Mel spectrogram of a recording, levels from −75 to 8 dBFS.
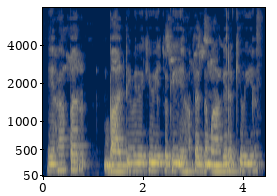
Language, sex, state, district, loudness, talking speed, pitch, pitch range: Hindi, male, Uttar Pradesh, Lalitpur, -18 LUFS, 215 wpm, 130 Hz, 125-135 Hz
